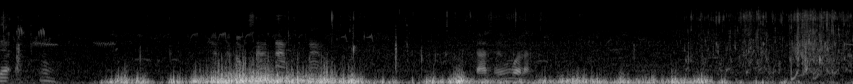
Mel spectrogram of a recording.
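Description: Water splashes and churns loudly as a man wades through it.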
